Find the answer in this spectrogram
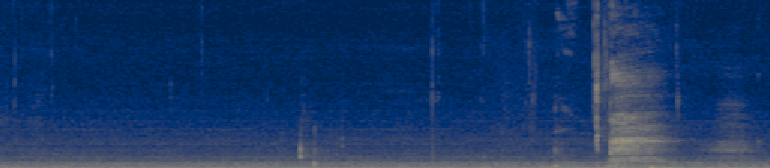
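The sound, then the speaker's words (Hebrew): A quiet sip of water: a faint click, then a brief wet slurp with a soft swallow, set against a steady low hum and no talking. “ונכון, אתם צודקים, אני לוגמת מים עם הלוברה.”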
